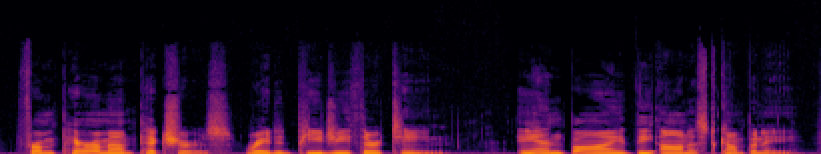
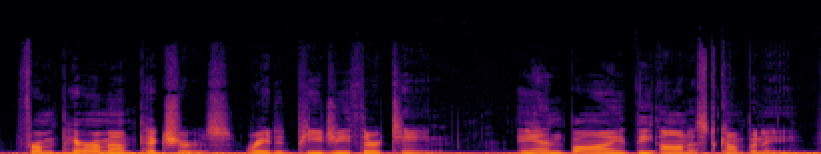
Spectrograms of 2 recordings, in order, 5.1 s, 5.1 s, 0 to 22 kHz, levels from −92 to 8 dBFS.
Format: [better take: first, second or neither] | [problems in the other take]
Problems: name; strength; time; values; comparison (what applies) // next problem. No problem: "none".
first | low rumble; faint; throughout; 20 dB below the speech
